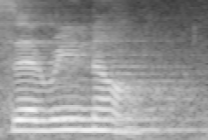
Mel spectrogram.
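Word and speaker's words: Czarina: ज़ार, ज़रीना, English में भी ज़ार और ज़रीना, सी इज साइलेंट।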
